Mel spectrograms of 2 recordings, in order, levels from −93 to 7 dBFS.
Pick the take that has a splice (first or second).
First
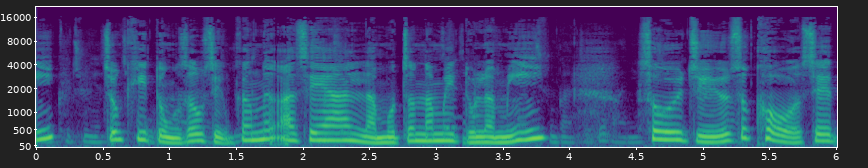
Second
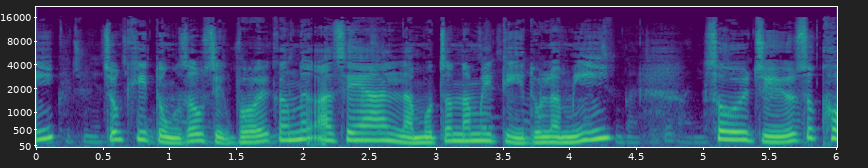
first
